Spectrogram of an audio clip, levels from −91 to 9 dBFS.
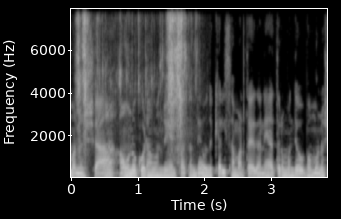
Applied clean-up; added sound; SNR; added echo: none; Rattle (instrument); 7 dB; none.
